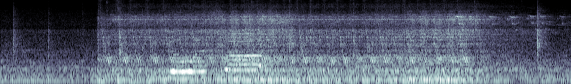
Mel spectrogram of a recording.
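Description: Energy weapons fire in rapid, crackling bursts.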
